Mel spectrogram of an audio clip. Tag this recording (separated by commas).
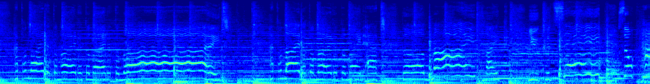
Music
